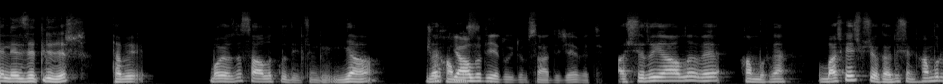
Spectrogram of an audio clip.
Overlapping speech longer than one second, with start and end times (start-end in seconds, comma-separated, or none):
none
